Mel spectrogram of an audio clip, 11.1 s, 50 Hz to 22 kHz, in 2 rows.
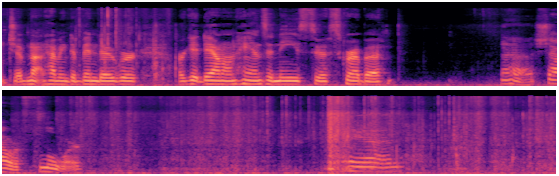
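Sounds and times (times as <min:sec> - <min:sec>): plastic bag rustling: 0:00.0 - 0:02.2, 0:05.6 - 0:11.0
speech: 0:05.0 - 0:06.4, 0:08.8 - 0:09.6.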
